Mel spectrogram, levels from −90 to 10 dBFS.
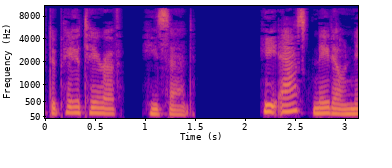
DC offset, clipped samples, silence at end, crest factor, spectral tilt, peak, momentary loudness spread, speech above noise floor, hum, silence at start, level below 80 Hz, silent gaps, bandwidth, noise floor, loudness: under 0.1%; under 0.1%; 0 s; 16 dB; -5 dB/octave; -8 dBFS; 9 LU; over 67 dB; none; 0.05 s; -60 dBFS; 1.52-2.14 s; 10.5 kHz; under -90 dBFS; -24 LUFS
